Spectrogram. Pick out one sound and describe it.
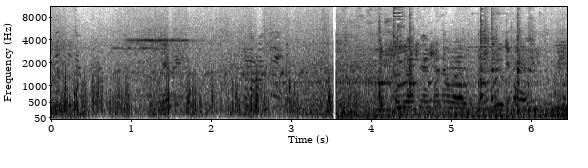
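Steel dishes clink and clatter close by.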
